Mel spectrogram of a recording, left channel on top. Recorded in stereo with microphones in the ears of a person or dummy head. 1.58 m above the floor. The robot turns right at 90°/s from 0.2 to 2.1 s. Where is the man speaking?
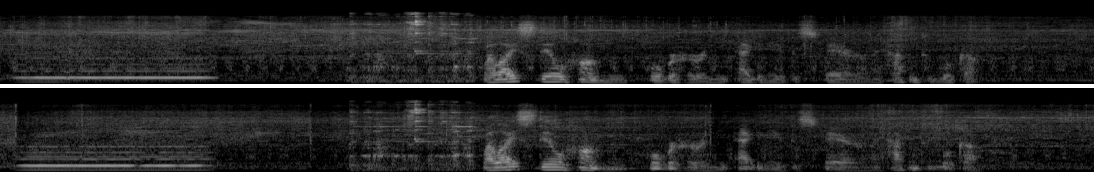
65° right (ahead or behind), 1.9 m.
